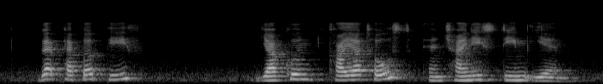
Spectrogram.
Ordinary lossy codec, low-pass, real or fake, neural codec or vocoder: none; 7.2 kHz; real; none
